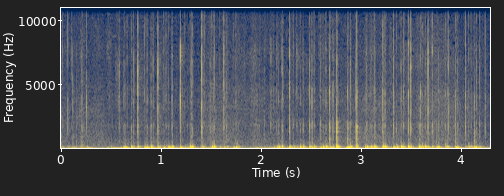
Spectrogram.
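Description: A small clear bottle with a red plastic screw cap and a label, apparently holding some contents, is held in both hands and tapped with the fingertips. Rapid, soft, muffled low thuds come in a continuous irregular patter, with faint clicky ticks on top.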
